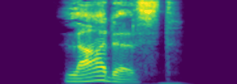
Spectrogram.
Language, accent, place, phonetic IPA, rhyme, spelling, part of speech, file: German, Germany, Berlin, [ˈlaːdəst], -aːdəst, ladest, verb, De-ladest.ogg
- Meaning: 1. second-person singular subjunctive I of laden 2. second-person singular present of laden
